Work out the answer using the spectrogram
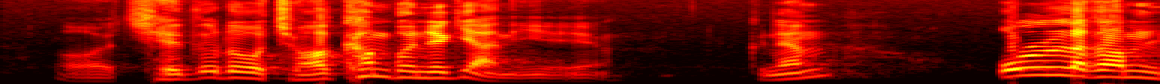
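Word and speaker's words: עולה: 번제라는 이로 번역된 원래의 단어가 올라라는 말이에요 올라 히브리어로 올라 근데 왜 지금 이게 제가 이거를 발음까지 이렇게 말해 주는 거니까 신기하게도 우리나라의 올라간다는 말과 똑같기 때문이에요 기억을 돕기 위해서 제가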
